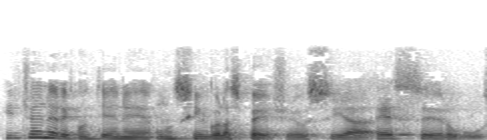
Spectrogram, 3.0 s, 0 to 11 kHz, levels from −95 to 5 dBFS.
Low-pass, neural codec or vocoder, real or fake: 7.2 kHz; none; real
